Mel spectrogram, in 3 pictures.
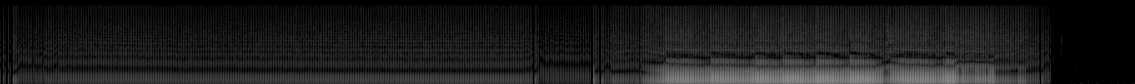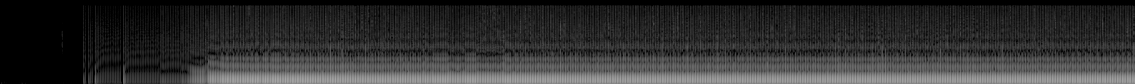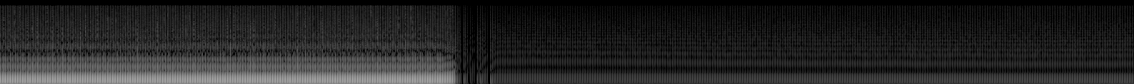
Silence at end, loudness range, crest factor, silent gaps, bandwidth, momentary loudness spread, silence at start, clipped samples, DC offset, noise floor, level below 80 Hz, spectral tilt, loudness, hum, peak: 6.7 s; 19 LU; 18 dB; none; 17 kHz; 19 LU; 0.15 s; under 0.1%; under 0.1%; -78 dBFS; -40 dBFS; -6.5 dB/octave; -27 LUFS; 60 Hz at -30 dBFS; -12 dBFS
